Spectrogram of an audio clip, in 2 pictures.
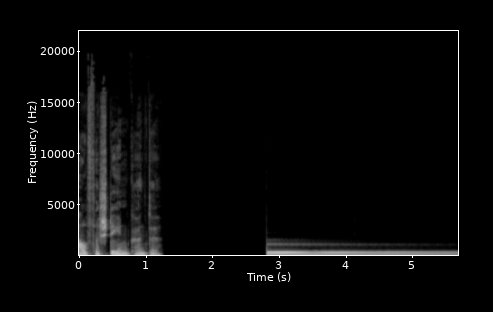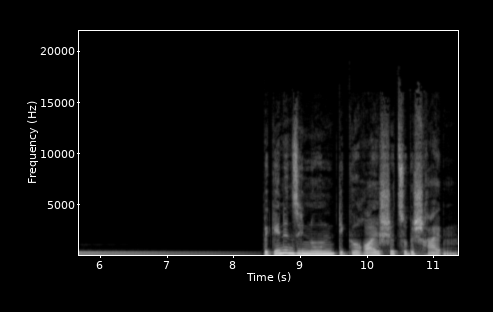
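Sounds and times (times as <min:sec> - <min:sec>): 
speech: 0:00.0 - 0:01.3, 0:02.8 - 0:03.5, 0:08.5 - 0:11.3
singing bowl struck and ringing: 0:02.8 - 0:08.2.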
